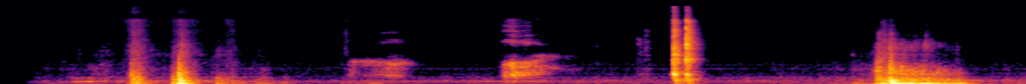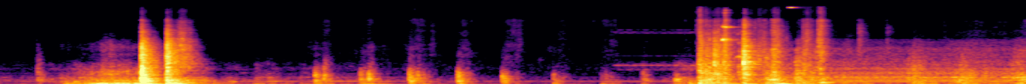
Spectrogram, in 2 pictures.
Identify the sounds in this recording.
light switch, wardrobe or drawer, footsteps, phone ringing, window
